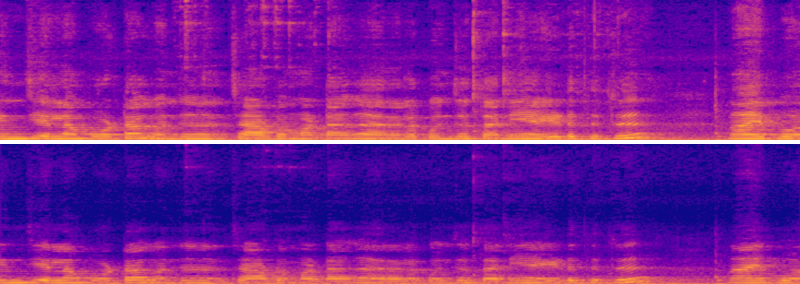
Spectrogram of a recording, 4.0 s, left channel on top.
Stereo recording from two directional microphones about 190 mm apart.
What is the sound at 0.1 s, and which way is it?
A woman's voice, 55° left (ahead or behind).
